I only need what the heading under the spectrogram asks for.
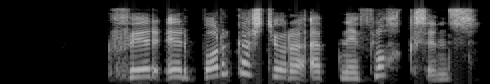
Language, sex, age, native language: Icelandic, female, 20-29, Icelandic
